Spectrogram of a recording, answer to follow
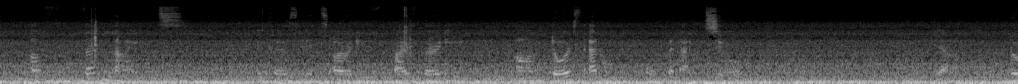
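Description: Steady low rumble of road and engine noise inside a moving car's cabin, with a woman talking over it.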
